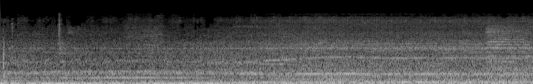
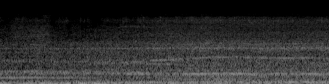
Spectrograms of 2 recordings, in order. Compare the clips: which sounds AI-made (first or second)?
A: second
